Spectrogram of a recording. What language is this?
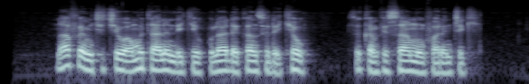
Hausa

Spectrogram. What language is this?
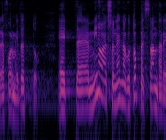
Estonian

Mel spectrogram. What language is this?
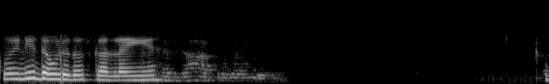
Dogri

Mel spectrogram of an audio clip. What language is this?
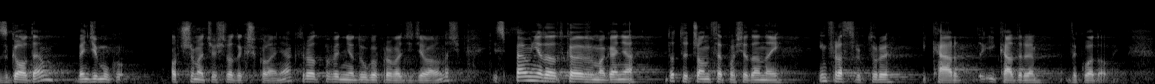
Polish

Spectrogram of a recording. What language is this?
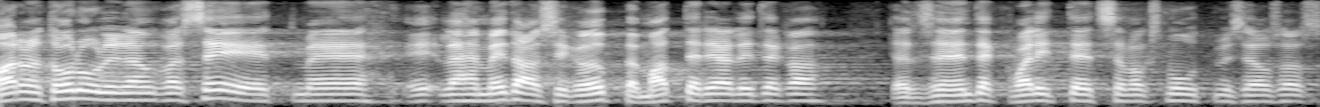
Estonian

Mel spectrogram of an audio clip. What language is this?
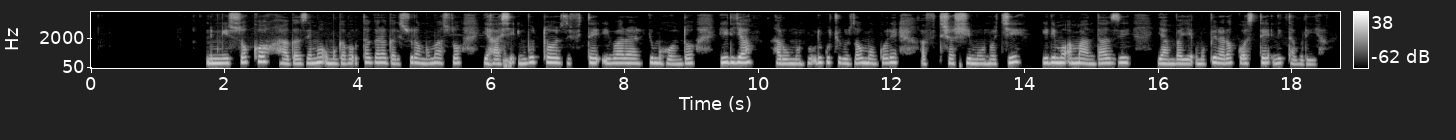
Kinyarwanda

